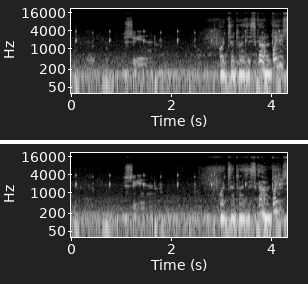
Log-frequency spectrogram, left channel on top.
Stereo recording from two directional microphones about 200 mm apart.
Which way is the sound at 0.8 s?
25° left (ahead or behind).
